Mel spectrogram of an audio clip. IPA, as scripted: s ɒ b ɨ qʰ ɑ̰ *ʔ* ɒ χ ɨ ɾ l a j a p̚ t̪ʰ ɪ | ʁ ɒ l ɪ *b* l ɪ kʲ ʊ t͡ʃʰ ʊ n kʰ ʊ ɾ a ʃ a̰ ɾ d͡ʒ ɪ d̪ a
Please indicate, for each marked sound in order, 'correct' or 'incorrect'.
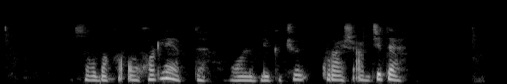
correct, correct

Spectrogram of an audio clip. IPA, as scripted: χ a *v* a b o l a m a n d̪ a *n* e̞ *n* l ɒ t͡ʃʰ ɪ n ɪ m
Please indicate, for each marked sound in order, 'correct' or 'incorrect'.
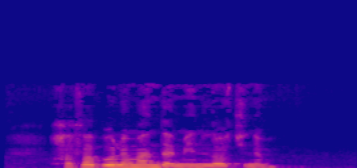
incorrect: f, incorrect: m, correct

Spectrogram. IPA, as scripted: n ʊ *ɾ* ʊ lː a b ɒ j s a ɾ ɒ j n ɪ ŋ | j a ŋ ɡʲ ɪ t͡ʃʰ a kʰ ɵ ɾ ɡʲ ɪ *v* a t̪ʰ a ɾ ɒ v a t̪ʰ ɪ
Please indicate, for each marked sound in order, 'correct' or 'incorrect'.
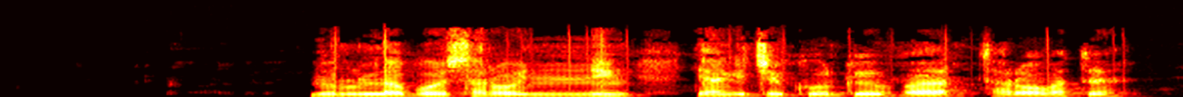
correct, correct

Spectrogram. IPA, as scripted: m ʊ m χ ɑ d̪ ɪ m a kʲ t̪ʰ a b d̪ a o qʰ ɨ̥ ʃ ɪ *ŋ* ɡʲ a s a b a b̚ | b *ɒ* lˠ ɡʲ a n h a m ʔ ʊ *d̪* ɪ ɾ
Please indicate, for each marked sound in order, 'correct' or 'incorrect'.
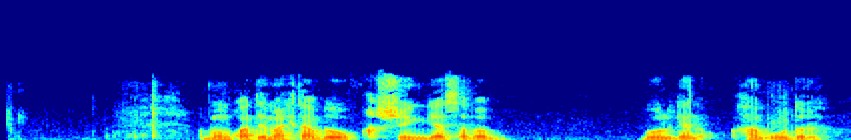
correct, incorrect: o, correct

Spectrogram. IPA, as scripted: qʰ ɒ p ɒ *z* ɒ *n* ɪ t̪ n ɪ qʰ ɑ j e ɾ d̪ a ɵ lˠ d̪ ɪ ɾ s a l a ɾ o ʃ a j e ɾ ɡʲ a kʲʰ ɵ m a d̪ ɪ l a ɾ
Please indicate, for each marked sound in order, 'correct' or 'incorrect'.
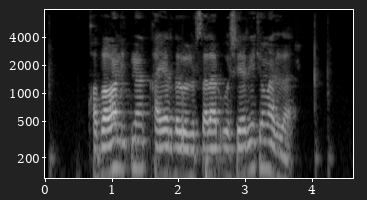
incorrect: ʁ, correct

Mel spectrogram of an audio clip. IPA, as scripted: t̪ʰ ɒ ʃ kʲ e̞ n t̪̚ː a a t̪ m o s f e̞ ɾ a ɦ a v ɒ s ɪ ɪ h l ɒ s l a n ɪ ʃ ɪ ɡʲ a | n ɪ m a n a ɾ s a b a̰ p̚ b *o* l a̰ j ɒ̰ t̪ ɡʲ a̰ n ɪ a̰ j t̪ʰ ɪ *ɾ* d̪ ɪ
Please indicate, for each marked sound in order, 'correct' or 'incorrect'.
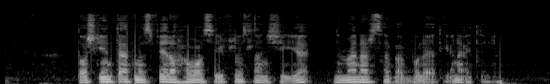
correct, incorrect: l

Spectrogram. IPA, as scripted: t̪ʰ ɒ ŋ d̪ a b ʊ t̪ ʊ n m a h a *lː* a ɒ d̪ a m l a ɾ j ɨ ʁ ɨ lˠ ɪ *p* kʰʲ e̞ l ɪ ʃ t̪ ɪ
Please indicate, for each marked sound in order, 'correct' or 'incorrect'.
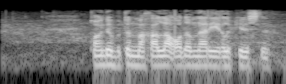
correct, correct

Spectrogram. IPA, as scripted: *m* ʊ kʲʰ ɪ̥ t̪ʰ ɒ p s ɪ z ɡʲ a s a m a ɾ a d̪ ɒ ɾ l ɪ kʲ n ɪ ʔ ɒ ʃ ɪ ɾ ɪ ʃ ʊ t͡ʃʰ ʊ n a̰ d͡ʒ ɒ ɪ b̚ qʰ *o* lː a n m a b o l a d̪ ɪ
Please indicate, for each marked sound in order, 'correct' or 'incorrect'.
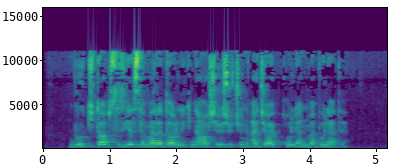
incorrect: b, correct

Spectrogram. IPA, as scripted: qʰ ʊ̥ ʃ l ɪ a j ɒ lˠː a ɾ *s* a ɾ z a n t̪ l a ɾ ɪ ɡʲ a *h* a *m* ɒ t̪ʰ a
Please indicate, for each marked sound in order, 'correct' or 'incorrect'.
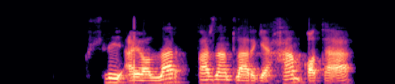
incorrect: f, correct, correct

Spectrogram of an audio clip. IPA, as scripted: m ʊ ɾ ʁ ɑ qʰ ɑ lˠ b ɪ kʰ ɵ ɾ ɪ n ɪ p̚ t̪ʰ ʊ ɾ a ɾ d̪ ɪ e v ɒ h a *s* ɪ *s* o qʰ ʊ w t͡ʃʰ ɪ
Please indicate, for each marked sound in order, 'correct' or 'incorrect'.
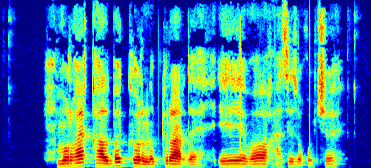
incorrect: z, incorrect: z

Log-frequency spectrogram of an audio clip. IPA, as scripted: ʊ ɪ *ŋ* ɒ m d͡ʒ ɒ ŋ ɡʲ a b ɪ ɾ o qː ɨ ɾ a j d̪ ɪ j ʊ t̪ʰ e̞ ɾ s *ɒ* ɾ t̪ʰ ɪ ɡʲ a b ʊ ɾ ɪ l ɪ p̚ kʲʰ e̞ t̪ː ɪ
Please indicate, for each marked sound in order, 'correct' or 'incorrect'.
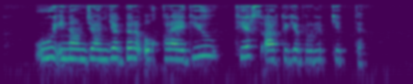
incorrect: n, correct

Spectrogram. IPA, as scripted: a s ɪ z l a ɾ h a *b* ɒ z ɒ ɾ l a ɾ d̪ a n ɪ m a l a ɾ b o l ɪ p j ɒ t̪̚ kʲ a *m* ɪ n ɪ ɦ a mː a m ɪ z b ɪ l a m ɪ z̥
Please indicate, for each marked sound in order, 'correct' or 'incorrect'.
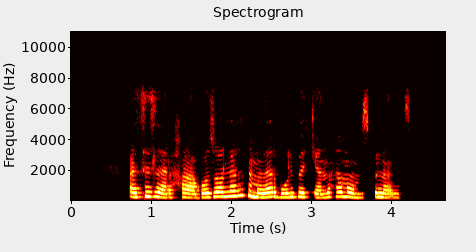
correct, incorrect: n

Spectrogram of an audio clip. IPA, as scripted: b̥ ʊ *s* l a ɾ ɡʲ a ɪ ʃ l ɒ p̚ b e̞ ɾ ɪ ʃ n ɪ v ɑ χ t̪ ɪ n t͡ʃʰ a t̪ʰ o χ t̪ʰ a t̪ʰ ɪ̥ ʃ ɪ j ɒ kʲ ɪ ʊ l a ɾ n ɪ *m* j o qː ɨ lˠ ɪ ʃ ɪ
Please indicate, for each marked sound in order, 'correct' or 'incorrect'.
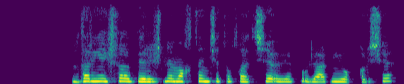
incorrect: z, incorrect: ŋ

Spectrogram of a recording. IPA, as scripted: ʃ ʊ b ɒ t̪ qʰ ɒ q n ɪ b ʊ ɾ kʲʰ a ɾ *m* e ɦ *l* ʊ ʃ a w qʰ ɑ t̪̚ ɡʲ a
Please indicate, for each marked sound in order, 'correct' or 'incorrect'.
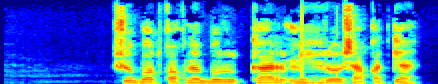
correct, incorrect: ɾ

